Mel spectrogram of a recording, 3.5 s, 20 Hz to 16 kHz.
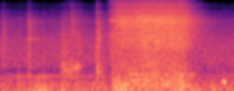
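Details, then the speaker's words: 1949 Chevrolet Deluxe, long parked, fuel line check: dry steady hiss of air for about a second with no liquid gurgle, so the line is not drawing fuel. "It just sounds like the air is coming through it. It just doesn't sound like it's gurgling."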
